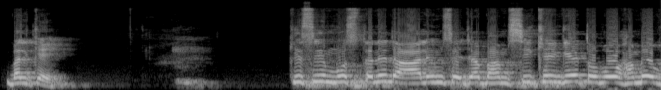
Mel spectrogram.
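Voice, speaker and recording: Man, fairly high voice, sermon, emphatic stresses, asks the crowd questions. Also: a little mellow. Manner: questions the audience and urges them to answer. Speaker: Islamic preacher.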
